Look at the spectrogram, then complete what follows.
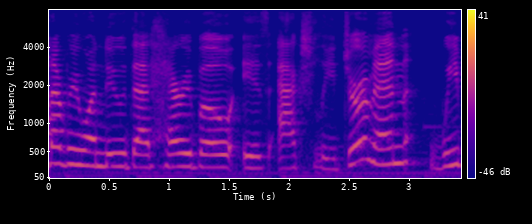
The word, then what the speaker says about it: Haribo: call that Haribo but if it was a German pronounce pronunciation it's probably more like har Hari boat and probably stress on the eye Haribo I would say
